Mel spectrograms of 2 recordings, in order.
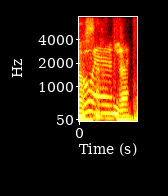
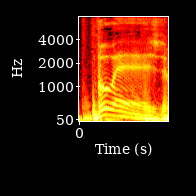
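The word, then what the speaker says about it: Boëge: Comment ça se prononce votre ville? – Bonjour famille, c'est Boège. – Boège, voilà, Boège.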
